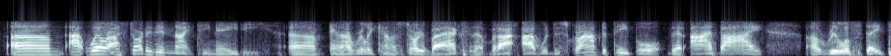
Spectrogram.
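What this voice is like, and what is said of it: Southern American accent. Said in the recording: “you don't have an English accent. ... I would say it's pure Southern, but it's become kind of my trademark.”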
